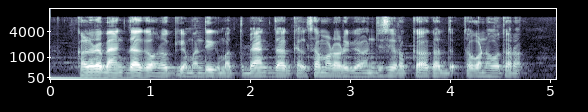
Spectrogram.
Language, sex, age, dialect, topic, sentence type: Kannada, male, 56-60, Northeastern, banking, statement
